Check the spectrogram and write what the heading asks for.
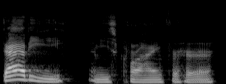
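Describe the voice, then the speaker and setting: A man's voice: mid-range voice, steady tone, moderate pace, darkish tone, no echo, studio quality. A man reading a comic aloud for a reaction video, acting out the characters' lines. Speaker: manga reactor.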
